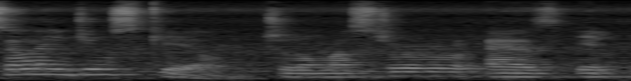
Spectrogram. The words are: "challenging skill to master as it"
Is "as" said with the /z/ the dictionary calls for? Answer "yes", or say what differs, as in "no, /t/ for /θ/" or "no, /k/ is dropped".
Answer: yes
